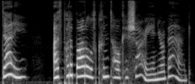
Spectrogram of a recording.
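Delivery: put-on young daughter teasing. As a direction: tease your father like a little girl. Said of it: "my daughter's joke".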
